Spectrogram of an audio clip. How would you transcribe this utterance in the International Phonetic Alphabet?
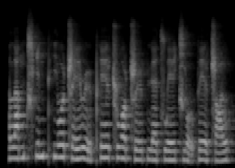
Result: l a˧˥ n t͡ɕʰ i˥ n pʰ j o˥ ʊ̯ ʈ͡ʂ e˧˥ ɪ̯ ɻ ɻ̩˨˩ pʰ e˥ ɪ̯ ʈ͡ʂ w ɔ˥˩ ʈ͡ʂ ɻ̩˧˥ p ɥ ɛ˧˥ t͡s w e˧˥ ɪ̯ t͡ɕ j o̰˨˩ ʊ̯ p e˥˩ ɪ̯ ʈ͡ʂ ɑ˧˥ ʊ̯

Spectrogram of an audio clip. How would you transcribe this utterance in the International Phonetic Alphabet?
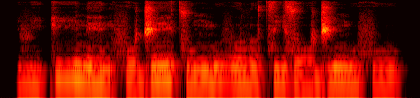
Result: β i˨ k iː˦ n eː˨ n f o˨ d͡ʒ eː˦ t͡s u˨ ŋ m u˦ β ʊ˦ l ʊ˨ t͡s i˦ z oː˨ d͡ʒ i˦ m u˦ f u˦

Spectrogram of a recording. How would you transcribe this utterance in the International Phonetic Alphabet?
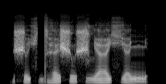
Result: ʃ œ ç dʱ ɛ ʃ u ʃ ʎ æ ç ɛ ɲ

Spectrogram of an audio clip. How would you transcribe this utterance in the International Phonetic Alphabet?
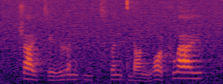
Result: ʈ͡ʂ a˥˨ ɪ̯ t͡s e˨˦ ɪ̯ ɻ ə˦ n p i˨˦ t͡sʰ ə˦ n t̪ j ɑ˨˩ ŋ w ɔ˥˨ ʈ͡ʂ w a˦ ɪ̯

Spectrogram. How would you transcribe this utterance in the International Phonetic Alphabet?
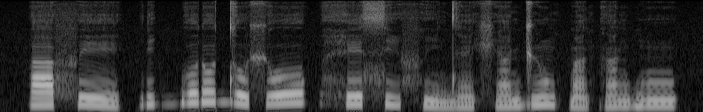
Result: a˦ f e˦˨ | ɾ i˧ ɡ͡b o˦ ɾ o˦ d o˧ ʃ o˦ | h e˦ s i˧ f ĩ˨ d ɛ̃˨ ʃ ã˨˦ d͡ʒ ũ˦˨ k͡p ã˨ k ã˧ ɡ͡b ũ˧

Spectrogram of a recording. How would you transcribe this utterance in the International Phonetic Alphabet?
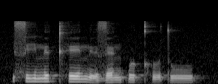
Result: s i˦ n ɪ˦ kʰ e˦ n ɪ˨ z ɛ˦ ŋ k͡p ʊ˦ kʰ ʊ˨ t u˦

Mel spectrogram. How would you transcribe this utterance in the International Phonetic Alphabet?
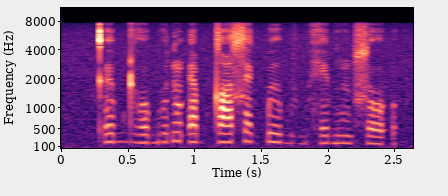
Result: kʼ ɘ b ɖʱ o b u ɗ ũ ʔ ɛ b tˤ ɯ s ɛ k͡p ɯ b ɘ b h e b ũ b s o ʔ

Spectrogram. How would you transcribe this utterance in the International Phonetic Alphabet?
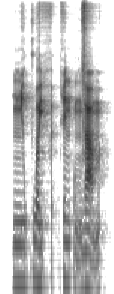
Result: ɲ i˨˦ w k w ə˨˦ j h ə˦˥ t̚ h i˧ n ʔ o̰˧˨ ŋ z a˧˩˨ m

